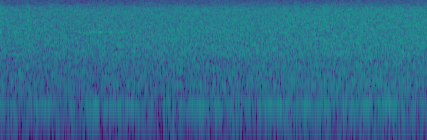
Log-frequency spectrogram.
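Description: Steady background hiss with a faint, even hum underneath, and no voice: the room noise of a small room picked up by a phone microphone.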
